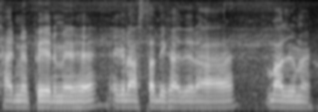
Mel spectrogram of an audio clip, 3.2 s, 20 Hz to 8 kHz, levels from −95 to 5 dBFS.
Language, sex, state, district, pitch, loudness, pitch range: Hindi, male, Uttar Pradesh, Hamirpur, 115 Hz, -17 LUFS, 115-120 Hz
